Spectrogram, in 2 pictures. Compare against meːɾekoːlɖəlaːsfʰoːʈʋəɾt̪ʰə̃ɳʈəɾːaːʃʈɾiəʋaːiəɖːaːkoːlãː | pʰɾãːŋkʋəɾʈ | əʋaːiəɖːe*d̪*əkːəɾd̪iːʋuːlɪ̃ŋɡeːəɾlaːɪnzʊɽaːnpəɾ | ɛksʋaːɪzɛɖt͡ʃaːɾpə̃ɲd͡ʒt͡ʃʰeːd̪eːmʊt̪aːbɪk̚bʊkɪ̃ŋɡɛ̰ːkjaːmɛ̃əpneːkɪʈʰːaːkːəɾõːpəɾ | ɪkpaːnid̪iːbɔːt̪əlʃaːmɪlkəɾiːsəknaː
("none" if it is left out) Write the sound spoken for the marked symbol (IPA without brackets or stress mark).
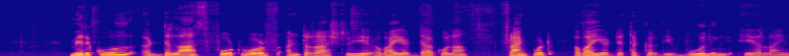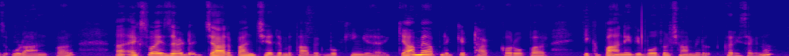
t̪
